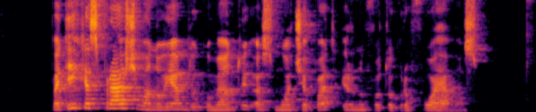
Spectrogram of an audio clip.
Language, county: Lithuanian, Vilnius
